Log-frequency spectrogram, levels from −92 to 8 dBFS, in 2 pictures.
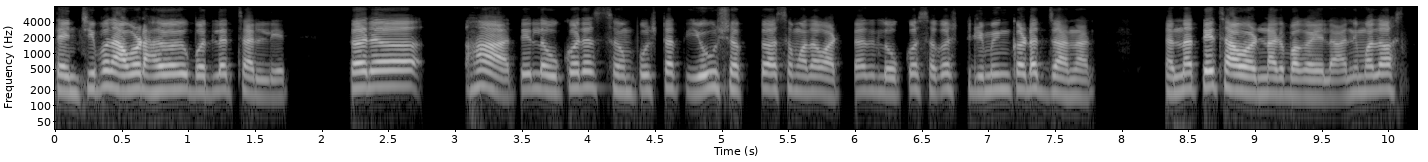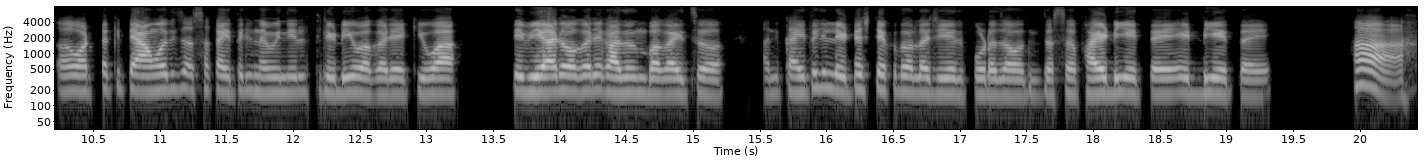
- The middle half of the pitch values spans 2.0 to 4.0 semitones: Yes, average, 2.9 semitones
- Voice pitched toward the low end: No, medium, 185 Hz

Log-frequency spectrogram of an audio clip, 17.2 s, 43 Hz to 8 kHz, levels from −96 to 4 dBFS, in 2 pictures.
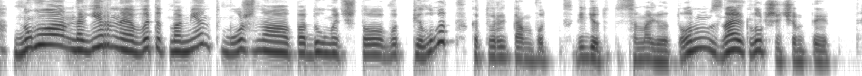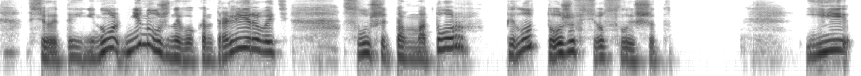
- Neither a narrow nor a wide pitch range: No, wide, 8.5 semitones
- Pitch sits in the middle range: No, high, 205 Hz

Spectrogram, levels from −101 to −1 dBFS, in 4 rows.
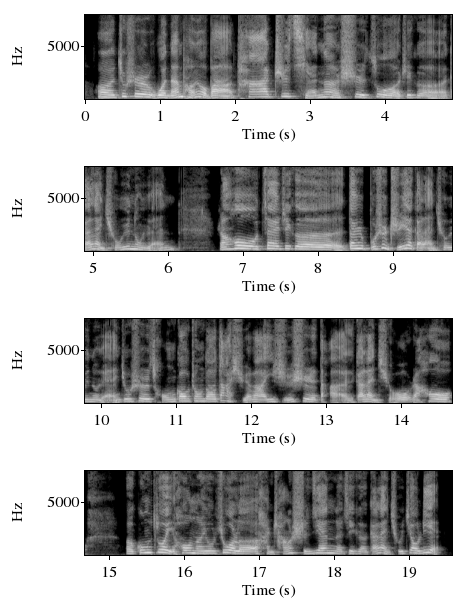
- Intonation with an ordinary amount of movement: Yes, average, 4.1 semitones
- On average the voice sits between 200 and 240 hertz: Yes, high, 210 Hz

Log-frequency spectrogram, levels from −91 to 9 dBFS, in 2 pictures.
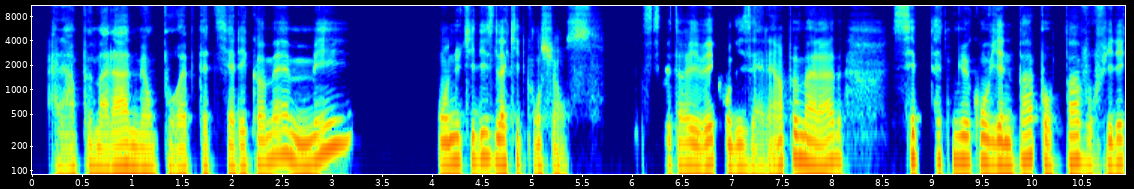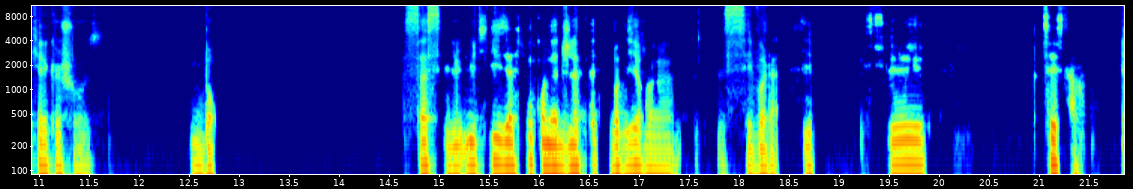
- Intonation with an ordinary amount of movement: Yes, average, 3.4 semitones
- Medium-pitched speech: No, low, 110 Hz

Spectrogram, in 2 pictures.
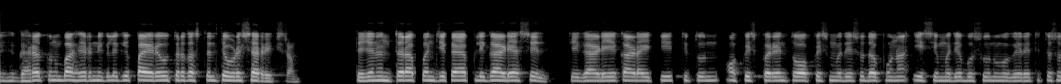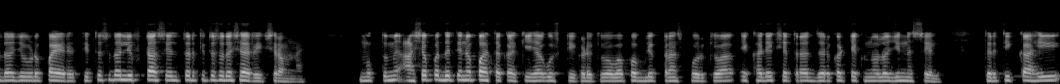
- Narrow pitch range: Yes, narrow, 1.8 semitones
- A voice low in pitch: No, medium, 180 Hz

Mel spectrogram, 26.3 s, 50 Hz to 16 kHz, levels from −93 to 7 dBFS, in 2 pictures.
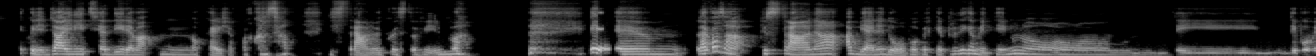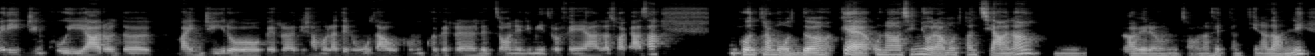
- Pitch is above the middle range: No, medium, 150 Hz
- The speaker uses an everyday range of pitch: No, wide, 6.8 semitones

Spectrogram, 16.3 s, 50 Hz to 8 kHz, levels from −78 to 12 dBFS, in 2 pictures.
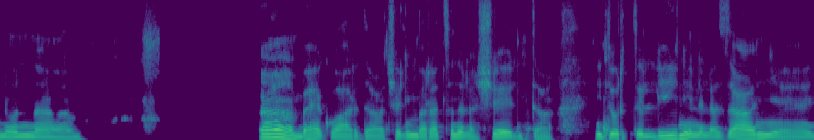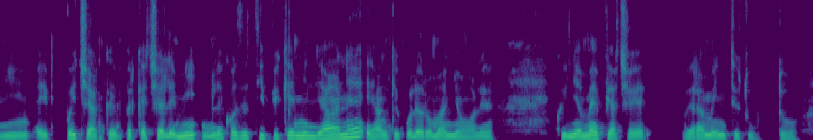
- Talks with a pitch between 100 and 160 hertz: Yes, medium, 140 Hz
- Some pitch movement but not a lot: Yes, average, 3.0 semitones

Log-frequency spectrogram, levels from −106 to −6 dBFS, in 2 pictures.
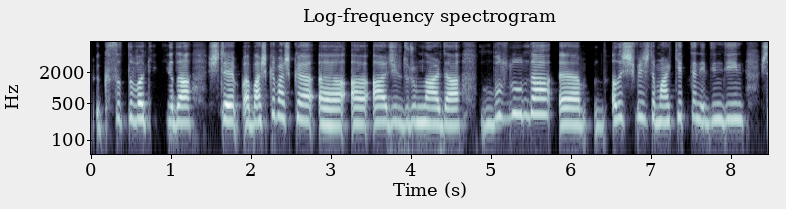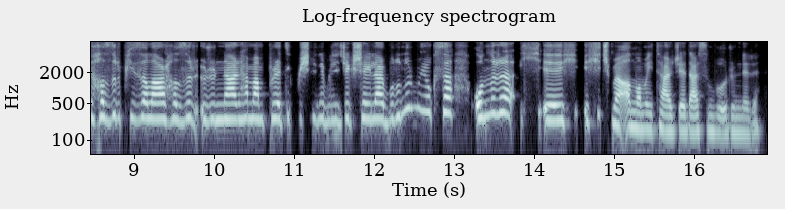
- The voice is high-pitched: Yes, high, 245 Hz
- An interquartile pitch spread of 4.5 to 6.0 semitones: No, average, 4.0 semitones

